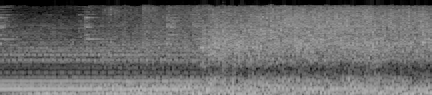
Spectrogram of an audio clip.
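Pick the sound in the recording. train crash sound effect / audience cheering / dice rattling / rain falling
train crash sound effect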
